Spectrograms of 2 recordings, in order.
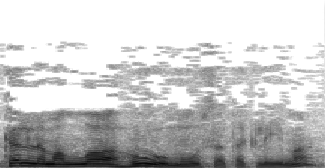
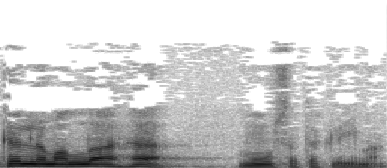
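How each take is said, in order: First: The word Allah ends with a u vowel. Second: The word Allah ends with an a vowel. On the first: God spoke to Moses. The speaker calls it right. "то есть Аллах говорил с Мусой" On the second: Moses spoke to God. The speaker calls it wrong. "они читали как"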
